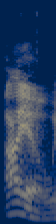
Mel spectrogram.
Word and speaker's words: io: Now, okay, I've always wanted to know, is it pronounced Io or is it pronounced Eo? – Oh, okay, so you can put the letter E-O for that. – So, yeah. So it's pronounced Io.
